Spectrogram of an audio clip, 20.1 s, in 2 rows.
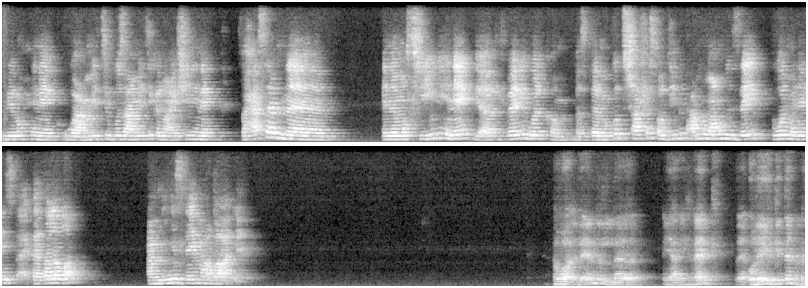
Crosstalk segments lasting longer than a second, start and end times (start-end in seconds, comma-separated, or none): none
